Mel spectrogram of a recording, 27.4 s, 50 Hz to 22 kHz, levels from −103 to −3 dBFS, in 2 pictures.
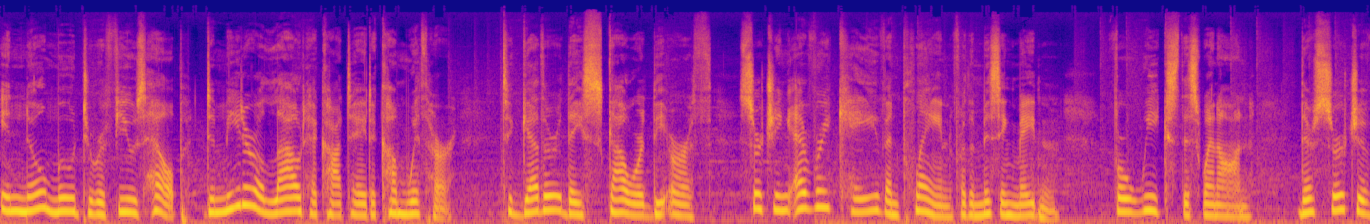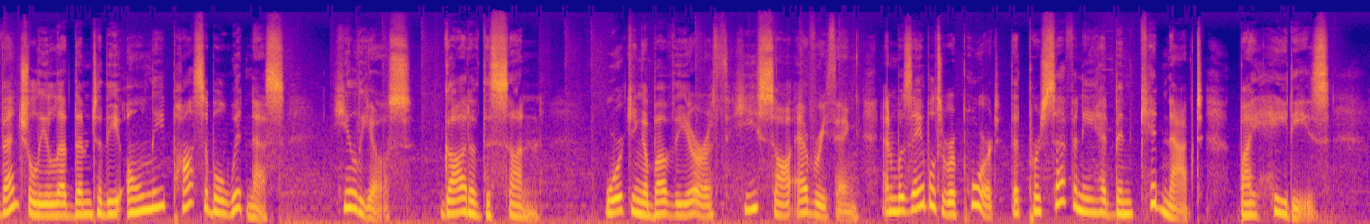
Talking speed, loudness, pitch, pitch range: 145 wpm, -18 LUFS, 190 Hz, 165-220 Hz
